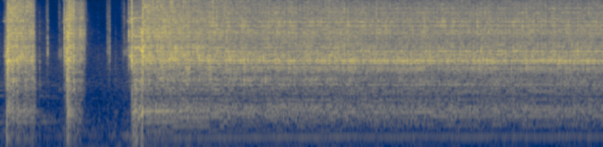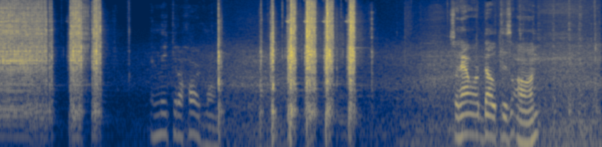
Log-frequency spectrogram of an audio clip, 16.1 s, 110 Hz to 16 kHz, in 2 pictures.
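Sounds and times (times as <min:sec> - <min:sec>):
power tool driving bolts: 0:00.0 - 0:09.6, 0:11.5 - 0:13.1.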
